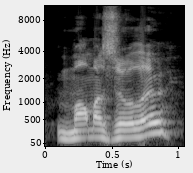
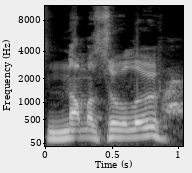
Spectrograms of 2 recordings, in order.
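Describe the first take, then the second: First: The name begins with an m sound. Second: The name begins with an n sound. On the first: "there's either a silent N G" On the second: "or it's a silent M"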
